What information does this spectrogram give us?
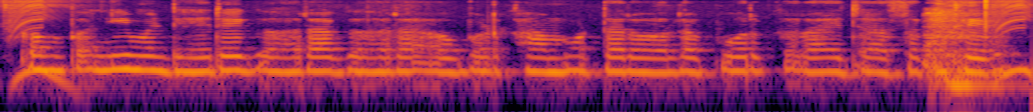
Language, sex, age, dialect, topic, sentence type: Chhattisgarhi, female, 18-24, Northern/Bhandar, agriculture, statement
